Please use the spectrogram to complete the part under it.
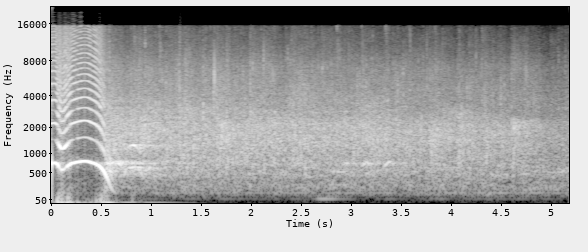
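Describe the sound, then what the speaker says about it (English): A convocation audience bursts into sustained applause, dense clapping that fills the hall after a short sharp whistle-like sweep at the start, then gradually tapers while staying fairly loud. "I think that got the loudest applause out of them."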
